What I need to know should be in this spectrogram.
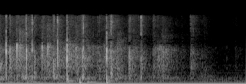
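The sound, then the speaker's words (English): A short burst of applause from a small group at a board meeting, congratulating a member on becoming chair of an organization; dense overlapping claps at moderate volume that thin out and fade away within about two seconds. “Well, I think deserves a round of applause.”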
